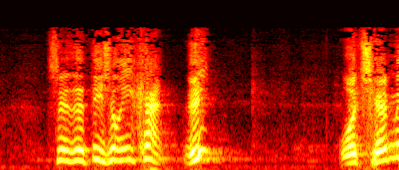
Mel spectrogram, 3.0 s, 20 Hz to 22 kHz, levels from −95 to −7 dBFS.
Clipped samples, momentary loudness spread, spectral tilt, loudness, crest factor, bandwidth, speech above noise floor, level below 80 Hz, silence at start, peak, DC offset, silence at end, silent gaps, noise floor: under 0.1%; 9 LU; -3 dB/octave; -17 LUFS; 16 dB; 11.5 kHz; 40 dB; -50 dBFS; 0.4 s; -2 dBFS; under 0.1%; 0 s; none; -55 dBFS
